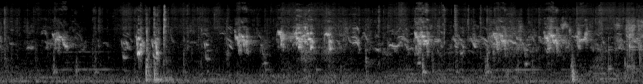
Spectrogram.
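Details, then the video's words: Young Lohmann Brown chicks, a growing little rooster and baby hen, eating rice: scattered high thin chirps in short bursts, mixed with sharp pecking clicks and a few louder taps. "Chicks Chirping Sounds"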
